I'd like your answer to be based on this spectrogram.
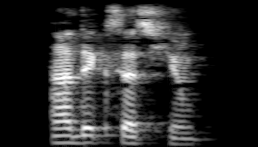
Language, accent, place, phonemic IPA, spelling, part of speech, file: French, France, Lyon, /ɛ̃.dɛk.sa.sjɔ̃/, indexation, noun, LL-Q150 (fra)-indexation.wav
- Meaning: 1. indexation 2. indexing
